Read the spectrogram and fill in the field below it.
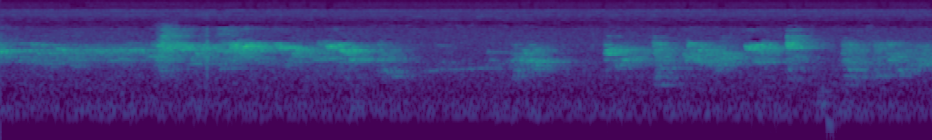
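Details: Excited budgie out of its cage, chattering in a soft, rambling high warble heard over a steady background hiss, with a short pause midway.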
